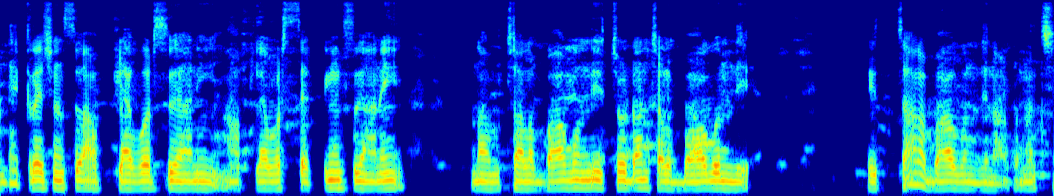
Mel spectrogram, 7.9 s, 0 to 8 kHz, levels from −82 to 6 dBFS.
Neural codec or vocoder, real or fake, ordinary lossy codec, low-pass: codec, 16 kHz, 8 kbps, FreqCodec, larger model; fake; none; none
